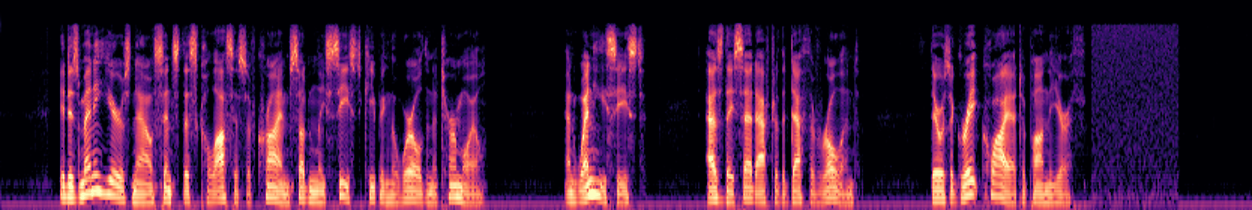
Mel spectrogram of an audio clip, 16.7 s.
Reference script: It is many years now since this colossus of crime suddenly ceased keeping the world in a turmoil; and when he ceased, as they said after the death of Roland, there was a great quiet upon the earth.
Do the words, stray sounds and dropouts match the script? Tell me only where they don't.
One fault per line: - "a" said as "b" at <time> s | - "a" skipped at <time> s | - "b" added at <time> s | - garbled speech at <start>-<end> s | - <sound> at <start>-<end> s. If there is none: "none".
none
